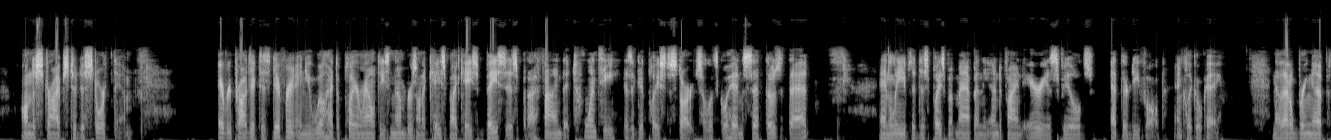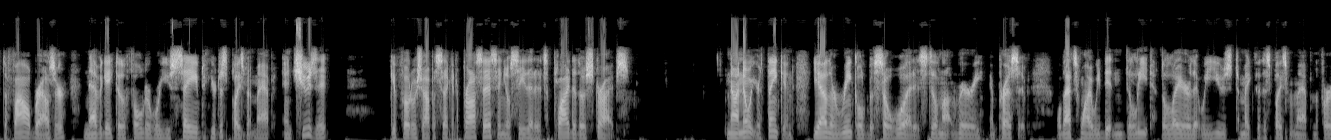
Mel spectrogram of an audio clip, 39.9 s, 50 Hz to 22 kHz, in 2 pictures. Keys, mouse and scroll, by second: 9.2 KP_2, 9.5 KP_0, 10.9 Tab, 11.9 KP_2, 12.1 KP_0, 17.6 click.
